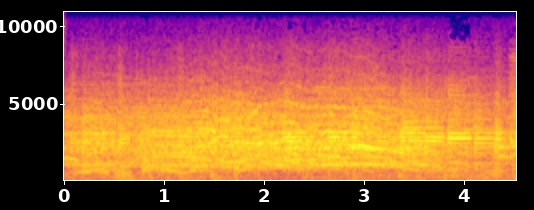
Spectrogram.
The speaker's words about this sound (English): At the first sound of music, a horde of screaming girls rush to the opening doors.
